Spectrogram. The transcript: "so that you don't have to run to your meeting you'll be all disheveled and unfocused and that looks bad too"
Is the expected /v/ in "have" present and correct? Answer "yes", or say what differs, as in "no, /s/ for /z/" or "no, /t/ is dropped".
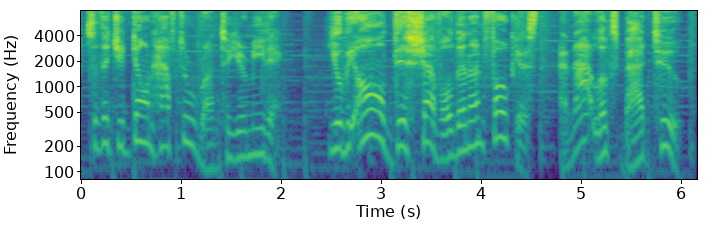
no, /f/ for /v/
